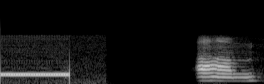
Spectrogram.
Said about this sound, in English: But you're going to hear the dialing.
